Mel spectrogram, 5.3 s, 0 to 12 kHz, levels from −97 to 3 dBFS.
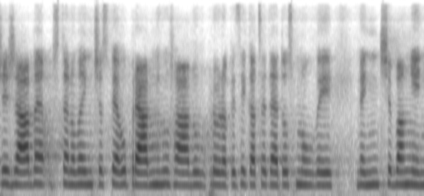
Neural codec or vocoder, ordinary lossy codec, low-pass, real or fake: codec, 24 kHz, 0.9 kbps, WavTokenizer, large speech release; Opus, 24 kbps; 10.8 kHz; fake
